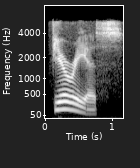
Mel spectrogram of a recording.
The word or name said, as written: furious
